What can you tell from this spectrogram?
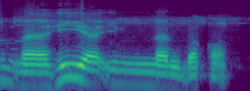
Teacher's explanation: انتبه انتبه ما هي إن البقرة قرأتها يعني سكنتها وصلا هذا خطأ لأن الياء مفتوحة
